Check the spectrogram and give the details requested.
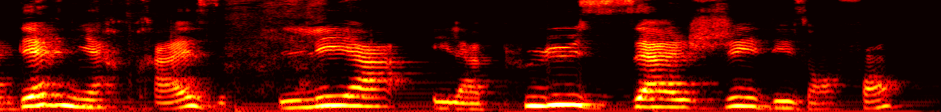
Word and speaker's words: plus: Et la dernière phrase, Léa est la plus âgée des enfants, on prononce Z car il y a une liaison entre plus et qui commence par une voyelle a.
